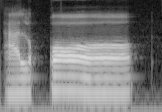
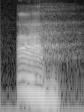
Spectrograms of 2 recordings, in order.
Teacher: Sometimes you can hardly hear the reciters doing this, but effectively you've got to have a slight ah sound right at the end. So on that first sentence there, it will be al-qari'ah, and you'll hear a slight breath, a slight ha at the end coming from the bottom of the throat. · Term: ta marbuta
